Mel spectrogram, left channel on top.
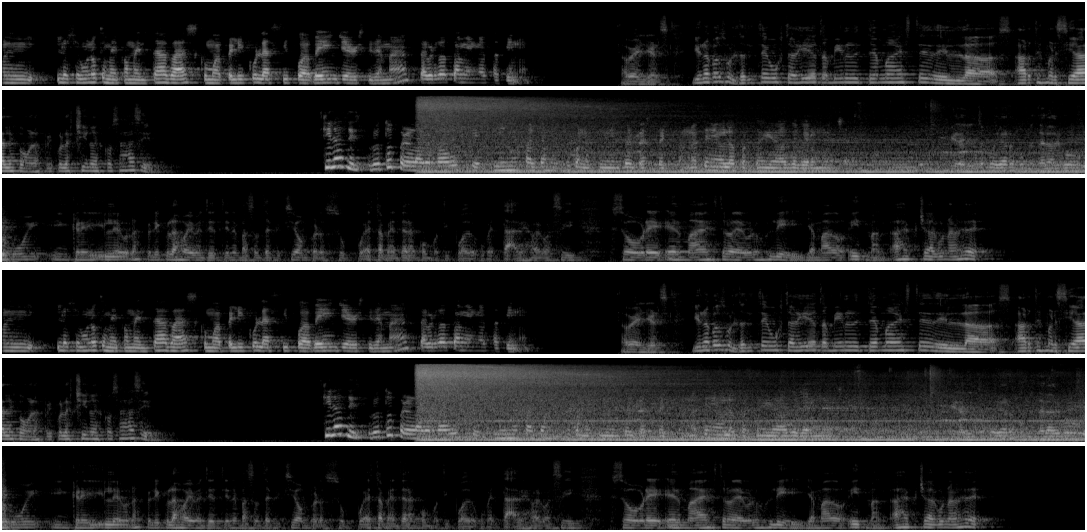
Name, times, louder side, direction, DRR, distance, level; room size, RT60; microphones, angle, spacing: voice 1, 0.0-2.7 3.0-5.3 14.0-19.1, left 2 dB, 15° left, 0.7 m, -32 dB
voice 2, 6.2-12.4 19.9-31.4, equal, 5° right, 1.1 m, -39 dB
sound 1, 14.9-21.7, right 4 dB, 50° right, 0.9 m, -32 dB
11.5 x 8.9 x 5.6 m
head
